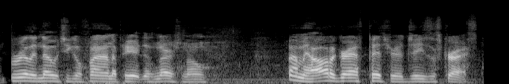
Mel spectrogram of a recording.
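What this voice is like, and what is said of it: Southern accent, slurred words. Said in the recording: “that southern accent right there where the words were all slurred together”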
